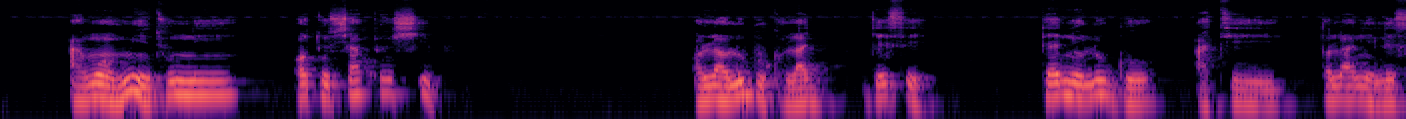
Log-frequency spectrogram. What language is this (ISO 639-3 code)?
yor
